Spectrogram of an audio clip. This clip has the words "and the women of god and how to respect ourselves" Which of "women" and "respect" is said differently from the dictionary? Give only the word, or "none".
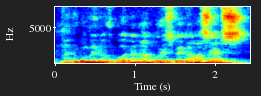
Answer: respect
